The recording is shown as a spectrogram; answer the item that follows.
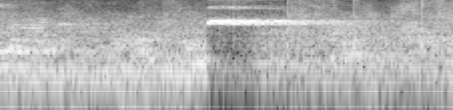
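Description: A referee's whistle blown once about a second in, a single steady shrill blast held for about a second, over the voices and shouts of a crowd in a gym.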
